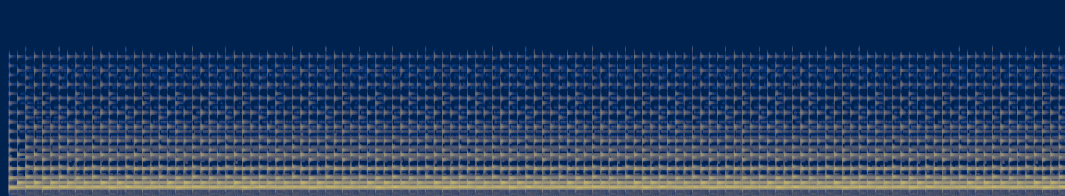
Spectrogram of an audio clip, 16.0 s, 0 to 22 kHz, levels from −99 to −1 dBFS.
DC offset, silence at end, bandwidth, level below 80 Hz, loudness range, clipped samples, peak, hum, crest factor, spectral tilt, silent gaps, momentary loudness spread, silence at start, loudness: under 0.1%; 0 s; 16.5 kHz; -82 dBFS; 0 LU; under 0.1%; -14 dBFS; none; 12 dB; 4.5 dB/octave; none; 2 LU; 0.1 s; -24 LUFS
